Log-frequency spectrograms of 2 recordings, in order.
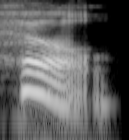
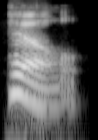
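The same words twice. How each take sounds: First: Said in the usual way. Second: Hill said much louder as one clapped beat; a punchy single-beat Hill; clapped syllable. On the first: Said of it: "Let's tap it out". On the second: Shown as a demonstration. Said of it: "Let's clap to see if hill is one syllable".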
